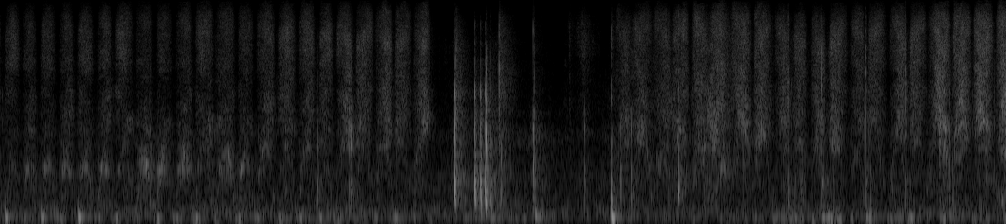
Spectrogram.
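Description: A cloth wrapped around the fingertips rubs and polishes the upper near the heel of a black polished leather Edward Green penny loafer, a hollow shoe fitted with a wooden shoe tree and held on its side. Quick, bright swishing strokes repeat steadily, break briefly in the middle with a few sharper scuffs and a short quiet gap, then resume at the same brisk pace.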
